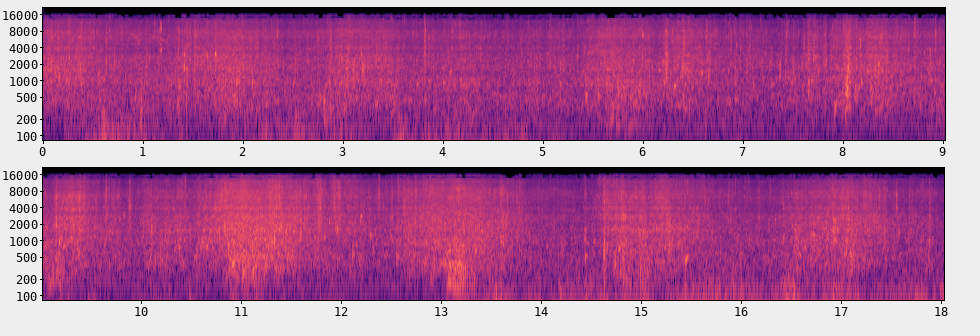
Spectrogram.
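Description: Shallow river water rushing and lapping, with light splashing from hands and wading legs in the current. It swells louder a few times.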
